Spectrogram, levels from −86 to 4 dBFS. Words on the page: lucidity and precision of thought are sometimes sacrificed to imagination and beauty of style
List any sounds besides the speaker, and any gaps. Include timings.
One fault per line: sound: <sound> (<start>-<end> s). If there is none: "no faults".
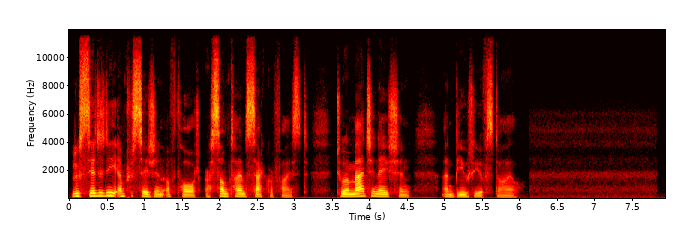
no faults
